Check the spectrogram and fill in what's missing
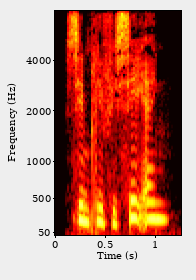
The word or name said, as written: simplificering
